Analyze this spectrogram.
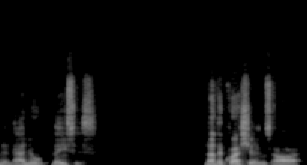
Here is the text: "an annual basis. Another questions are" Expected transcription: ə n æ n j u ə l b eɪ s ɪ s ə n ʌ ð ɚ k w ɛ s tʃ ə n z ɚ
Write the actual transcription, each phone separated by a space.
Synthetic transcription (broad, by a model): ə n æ n j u l b eɪ s ɪ s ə n ʌ ð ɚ k w ɛ s tʃ ə n z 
